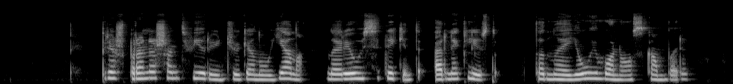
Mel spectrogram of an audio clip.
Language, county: Lithuanian, Šiauliai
